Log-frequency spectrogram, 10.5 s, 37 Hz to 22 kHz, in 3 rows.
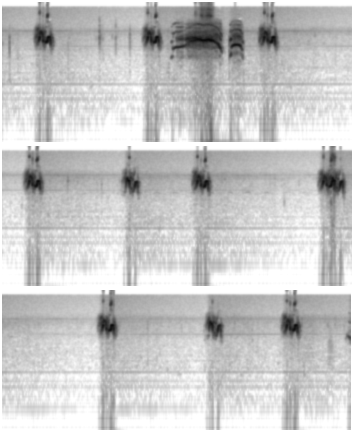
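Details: An osprey couple at their nest on Kent Island, Maryland, in July 2018: one brief loud ringing whistle amid a slow series of sharp single chirps, roughly one per second.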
